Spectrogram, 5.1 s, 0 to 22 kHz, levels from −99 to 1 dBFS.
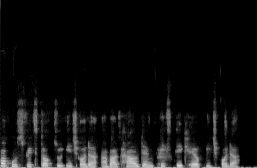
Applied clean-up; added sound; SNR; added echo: neural mask model Resemble Enhance denoiser.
